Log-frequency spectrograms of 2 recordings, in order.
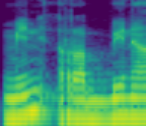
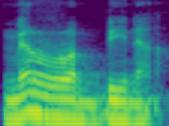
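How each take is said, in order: First: The n is pronounced separately before the r. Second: The n merges into a doubled r sound. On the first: The speaker calls it wrong. "മിൻ റബ്ബിന എന്ന് ഓതാനും പാടില്ല" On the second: The speaker calls it right. "എവിടെ ഓതേണ്ടത് എങ്ങനെയാണ്? മിർ റബ്ബിന"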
